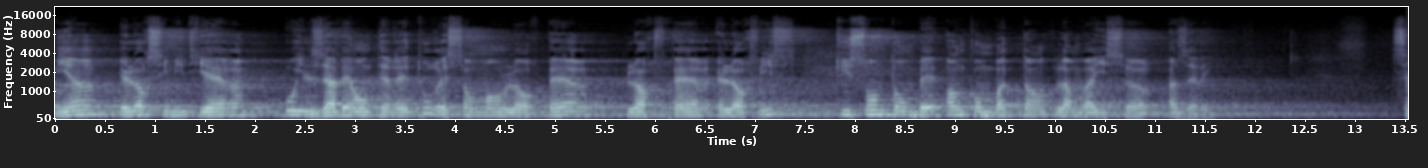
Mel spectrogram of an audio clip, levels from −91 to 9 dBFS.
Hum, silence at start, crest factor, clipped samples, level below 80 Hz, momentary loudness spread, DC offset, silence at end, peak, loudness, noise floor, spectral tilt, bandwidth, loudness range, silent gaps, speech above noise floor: none; 0 s; 18 dB; under 0.1%; -58 dBFS; 13 LU; under 0.1%; 0 s; -2 dBFS; -20 LUFS; -47 dBFS; -6.5 dB/octave; 14.5 kHz; 6 LU; none; 28 dB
